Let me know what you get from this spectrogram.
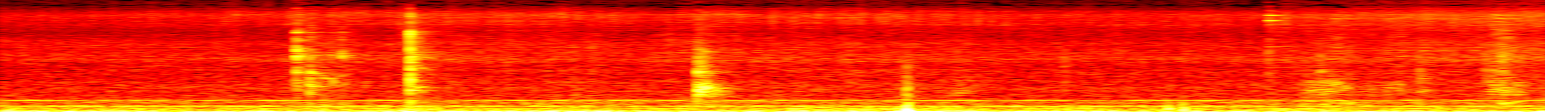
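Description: Green peas and chopped vegetables sizzling in hot oil in a metal kadhai as more oil is added, over a steady low hum. A few short clicks and scrapes come through, and near the end a metal slotted spatula starts scraping through the pan to stir.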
